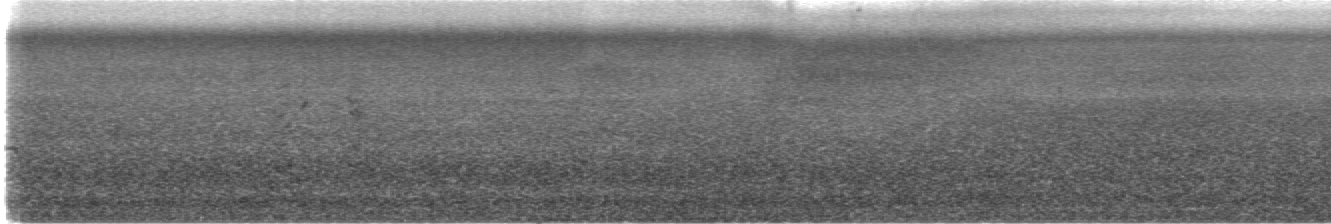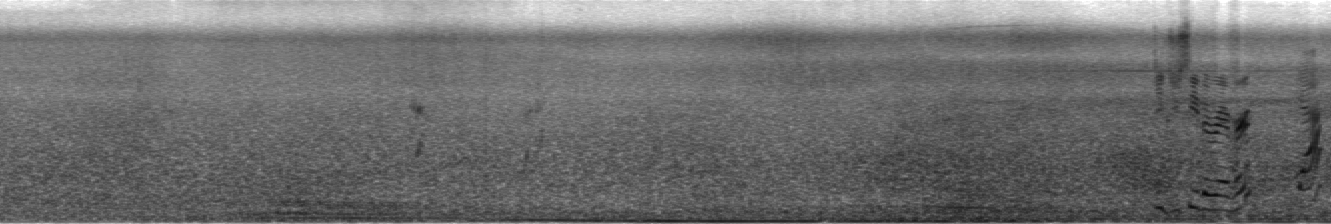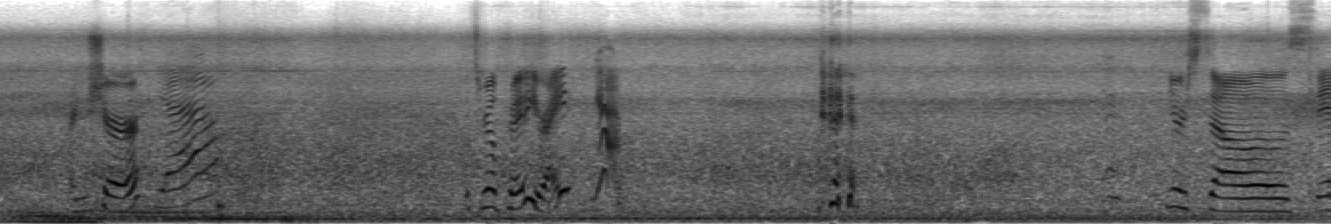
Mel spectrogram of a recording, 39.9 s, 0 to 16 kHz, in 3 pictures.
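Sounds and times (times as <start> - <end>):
river whitewater roaring: 0.1 - 39.9
low rumble: 15.7 - 31.3.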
